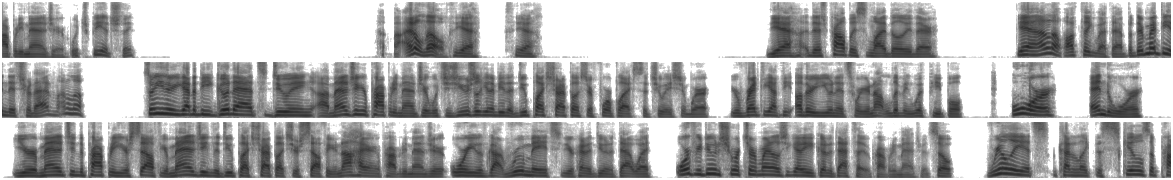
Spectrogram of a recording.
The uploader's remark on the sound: This was a live class recorded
